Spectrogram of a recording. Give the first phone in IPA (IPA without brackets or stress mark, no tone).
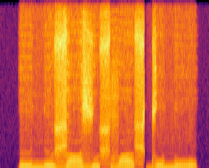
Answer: ø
